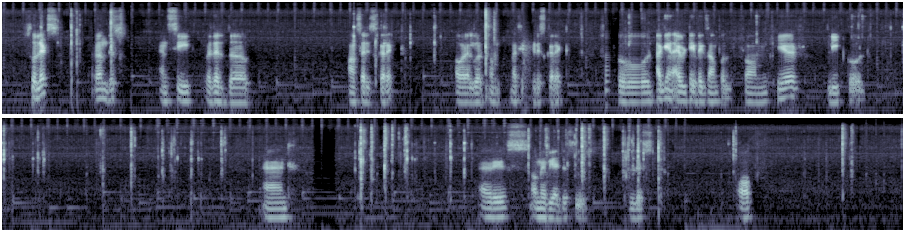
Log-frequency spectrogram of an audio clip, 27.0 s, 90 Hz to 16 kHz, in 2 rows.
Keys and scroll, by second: 1.7 Return, 7.2 Return, 16.4 ctrl+v, 25.8 Return.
